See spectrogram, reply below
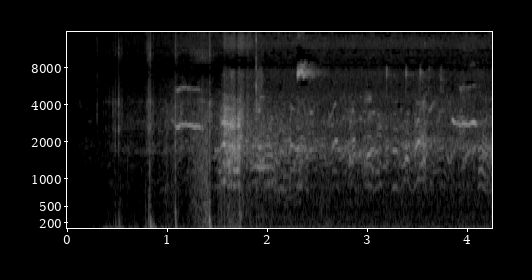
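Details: Migrating Canada geese at Lambwath Lakes, Aldborough, a noisy flock passing: several loud honks early on, then a dense overlapping chorus of calls with a steady low rumble of wind or background noise throughout.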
